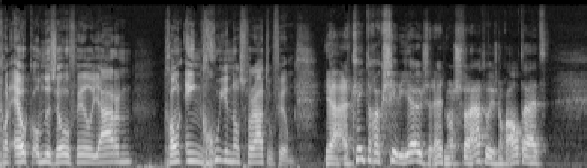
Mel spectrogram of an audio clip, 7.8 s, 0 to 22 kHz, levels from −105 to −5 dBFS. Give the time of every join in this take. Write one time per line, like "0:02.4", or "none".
0:05.9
